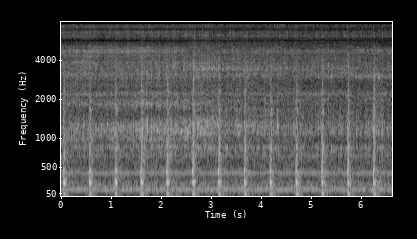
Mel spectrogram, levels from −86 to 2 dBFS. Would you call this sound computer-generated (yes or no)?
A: no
